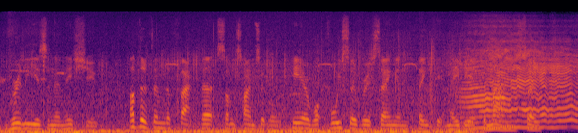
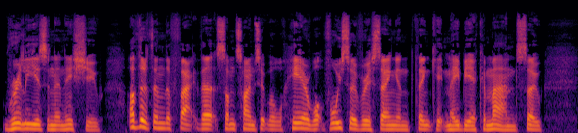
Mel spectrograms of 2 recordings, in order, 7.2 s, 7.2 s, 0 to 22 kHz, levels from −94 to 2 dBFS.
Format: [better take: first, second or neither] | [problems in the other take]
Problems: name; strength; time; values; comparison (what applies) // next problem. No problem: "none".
second | traffic noise; very loud; throughout; 1 dB above the speech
